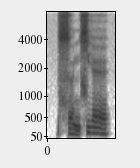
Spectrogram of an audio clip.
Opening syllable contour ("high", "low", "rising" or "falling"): low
